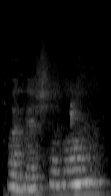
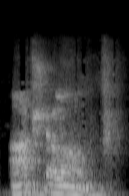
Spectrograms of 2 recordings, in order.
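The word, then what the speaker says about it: אבשלום: Except that's going to be a silent Sheva underneath the Aved. So how would we say it then? Because you almost had it, except that you pronounced the Sheva and it shouldn't be pronounced.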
